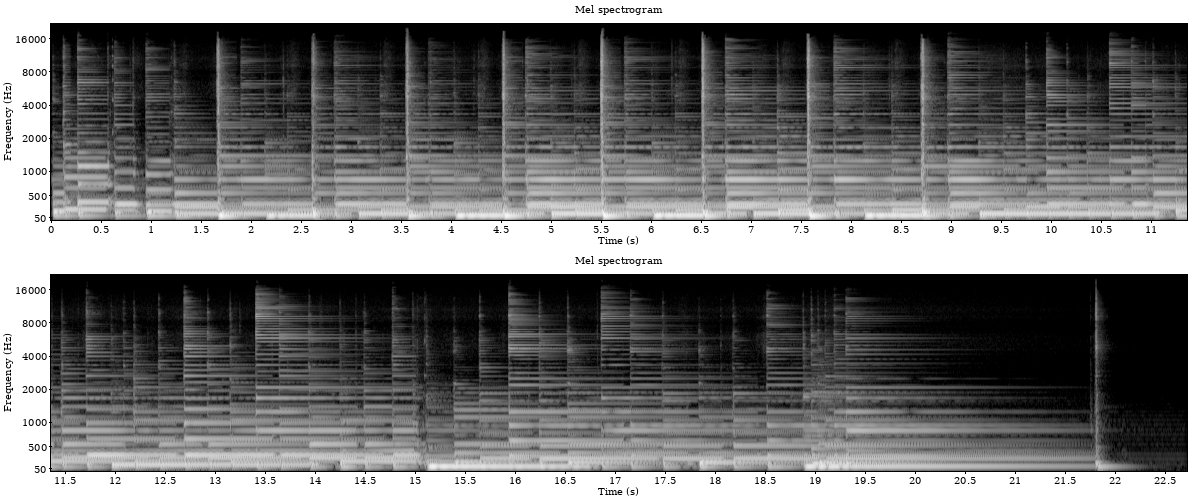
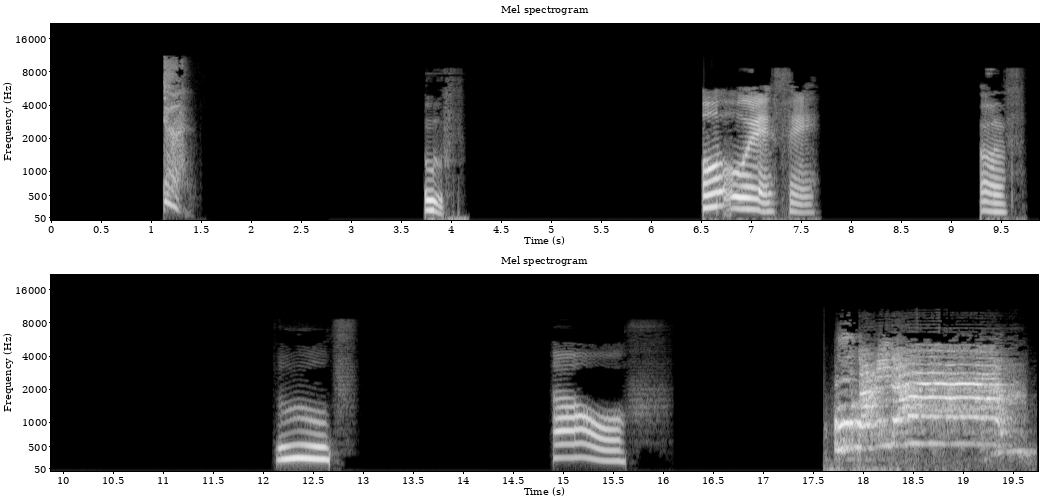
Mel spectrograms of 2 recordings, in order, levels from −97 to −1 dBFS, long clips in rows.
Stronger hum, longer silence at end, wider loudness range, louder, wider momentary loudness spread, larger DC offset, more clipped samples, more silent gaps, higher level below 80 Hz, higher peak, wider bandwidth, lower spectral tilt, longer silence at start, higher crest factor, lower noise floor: neither; first, 0.7 s vs 0.05 s; second, 6 LU vs 14 LU; second, -18 LUFS vs -13 LUFS; second, 12 LU vs 16 LU; neither; neither; second, none vs 1.57-2.76 s; first, -44 dBFS vs -52 dBFS; about the same, -2 dBFS vs 0 dBFS; first, 15.5 kHz vs 10.5 kHz; first, -7.5 dB/octave vs -4 dB/octave; second, 0 s vs 1.15 s; about the same, 16 dB vs 18 dB; second, -71 dBFS vs under -90 dBFS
